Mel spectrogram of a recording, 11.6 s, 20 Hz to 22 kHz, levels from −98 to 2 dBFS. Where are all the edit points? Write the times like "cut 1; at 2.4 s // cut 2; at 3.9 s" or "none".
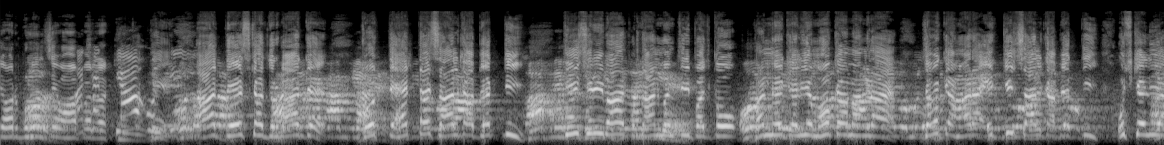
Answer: cut 1; at 1.6 s // cut 2; at 7.4 s

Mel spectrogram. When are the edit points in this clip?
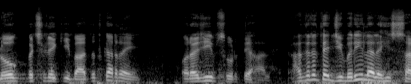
cut 1; at 2.9 s

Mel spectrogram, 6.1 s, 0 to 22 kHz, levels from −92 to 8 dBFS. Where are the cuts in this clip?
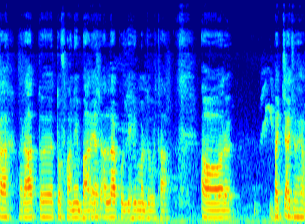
cut 1; at 2.0 s

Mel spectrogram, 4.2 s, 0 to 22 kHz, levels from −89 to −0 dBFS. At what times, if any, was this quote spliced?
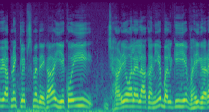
none

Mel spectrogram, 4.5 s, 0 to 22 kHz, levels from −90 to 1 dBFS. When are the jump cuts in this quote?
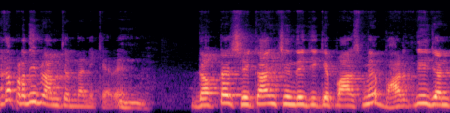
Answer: cut 1; at 1.6 s

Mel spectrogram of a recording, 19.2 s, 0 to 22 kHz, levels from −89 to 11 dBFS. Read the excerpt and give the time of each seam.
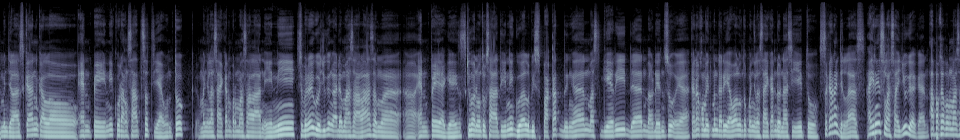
cut 1; at 1.5 s

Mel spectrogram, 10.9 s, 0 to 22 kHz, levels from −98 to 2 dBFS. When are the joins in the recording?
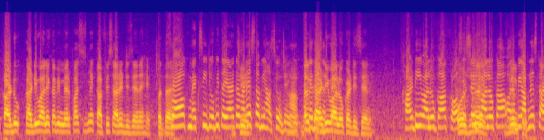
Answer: cut 1; at 3.1 s // cut 2; at 6.1 s

